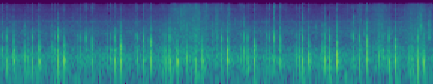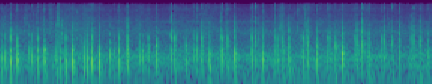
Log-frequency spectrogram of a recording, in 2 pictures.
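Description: Fingers tap continuously on a cardboard box with a cat sitting inside it. The taps come as a rapid, steady stream of short, dry knocks with a mid-range, papery tone and almost no ring or low rumble.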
